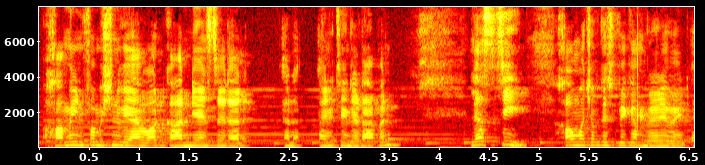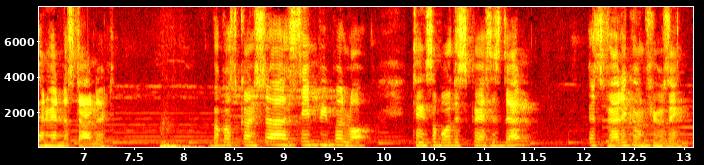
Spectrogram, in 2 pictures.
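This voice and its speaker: Female game streamer, low-key informal commentary, musing aloud, clear game music in the background. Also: brisk. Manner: informal, short musing reactions. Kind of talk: casual gameplay commentary. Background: video game music.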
